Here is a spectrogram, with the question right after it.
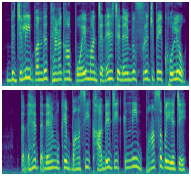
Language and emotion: Sindhi, disgusted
